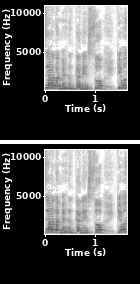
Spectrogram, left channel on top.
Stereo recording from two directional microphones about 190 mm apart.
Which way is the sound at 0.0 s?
35° right (ahead or behind).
